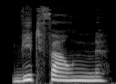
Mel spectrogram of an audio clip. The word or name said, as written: vidtfavnende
